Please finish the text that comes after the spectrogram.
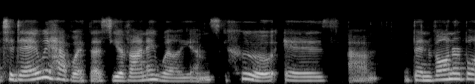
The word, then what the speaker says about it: Wyvonne: Oh, so my name is Wyvonne. Yes, pronounced Wyvonne.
